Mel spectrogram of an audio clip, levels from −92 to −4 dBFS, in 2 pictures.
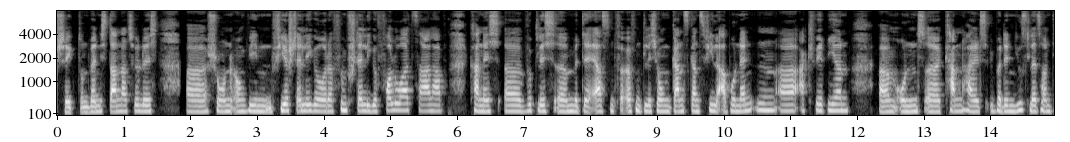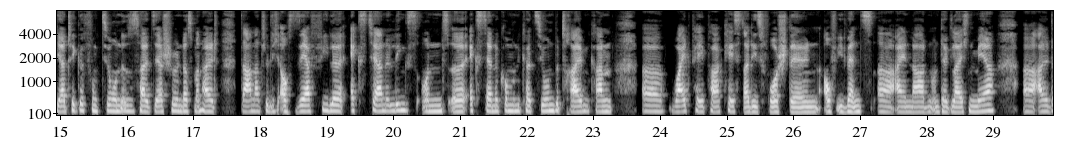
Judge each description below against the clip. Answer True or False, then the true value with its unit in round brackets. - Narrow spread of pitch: True (1.9 semitones)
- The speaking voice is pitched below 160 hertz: False (165 Hz)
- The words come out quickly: False (155 wpm)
